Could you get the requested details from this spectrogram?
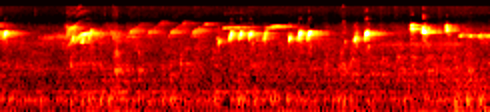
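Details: A female European goldfinch calls to attract a male. Quick, high, tinkling chirps run together in fast, uneven bursts, the louder notes grouped in pairs and triplets.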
